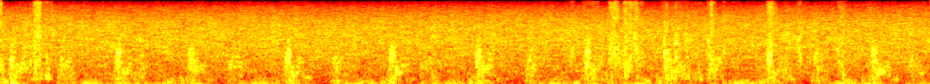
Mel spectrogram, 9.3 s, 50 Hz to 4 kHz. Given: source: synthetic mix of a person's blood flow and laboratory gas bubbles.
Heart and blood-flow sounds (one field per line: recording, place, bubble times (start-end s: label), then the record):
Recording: Doppler ultrasound of blood flow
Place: precordium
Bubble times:
0.00-0.08 s: bubbles
0.26-0.53 s: bubbles
5.68-5.75 s: bubbles
5.82-6.00 s: bubbles
6.07-6.44 s: bubbles
6.58-7.26 s: bubbles
7.57-8.09 s: bubbles
8.34-8.47 s: bubbles
From the record:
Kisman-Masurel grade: 222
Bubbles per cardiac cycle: several, 3 to 8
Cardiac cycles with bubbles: 10 to 50%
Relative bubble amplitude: moderate (0.250 to 0.450)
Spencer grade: 2 (many but less than half of the cardiac periods contain bubble signals, singularly or in groups)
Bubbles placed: anywhere in the cardiac cycle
